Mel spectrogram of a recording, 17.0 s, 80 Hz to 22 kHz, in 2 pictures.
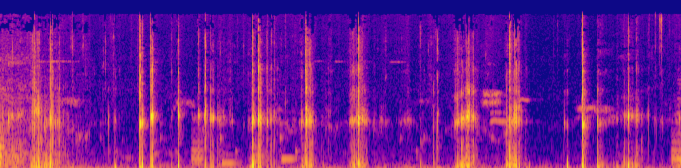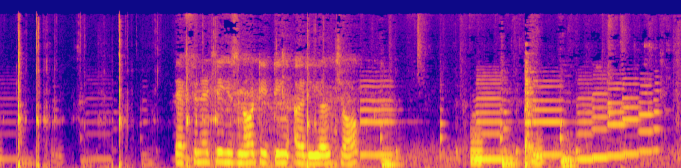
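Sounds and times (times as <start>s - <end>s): chalk sticks crunching when chewed: 0.0s - 12.9s.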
